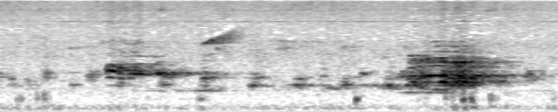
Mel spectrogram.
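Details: Cackling red junglefowl: a drawn-out harsh note followed by clucks and a louder rasping burst, with a faint rising whistle from another bird in the background.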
